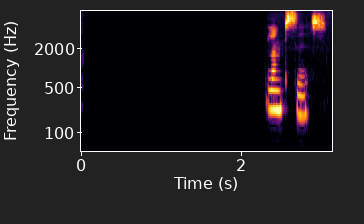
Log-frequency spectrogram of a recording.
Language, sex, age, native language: Icelandic, female, 18-19, Icelandic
